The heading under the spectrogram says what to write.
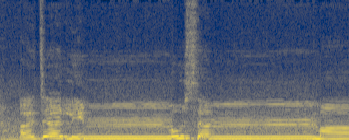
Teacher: اگر آپ کو سمجھنا ہے تو 4 سیکنڈ تک آپ نے اس کو لمبا کر کے رکھنا ہے. اجل مسمى, ادغام بالغنہ اور یہاں پہ میم کا غنہ دونوں کو آپ نے ادا کرنا ہے. ہاں یہاں پہ اہم چیز سیکھنے کی یہ ہے, اب ہم نے یہاں پہ وقف کیا ہے تو یاد رکھیں جب 2 زبر وقف کی حالت میں آ جائیں تو وہ ایک کھڑی زبر یا ایک الف مدہ بن جاتا ہے.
